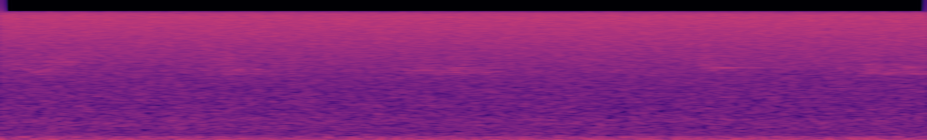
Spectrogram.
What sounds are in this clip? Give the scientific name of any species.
Vireo olivaceus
